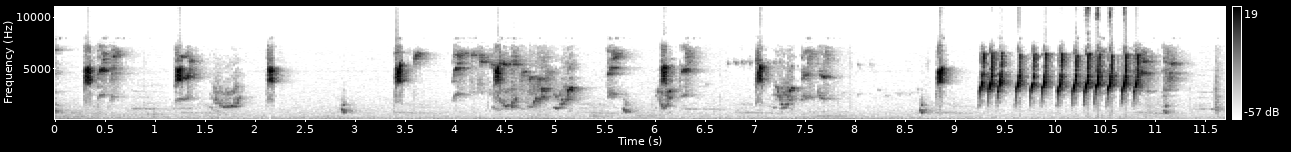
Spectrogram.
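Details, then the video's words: Highly active pancawarna in full, noisy song for songbird tutoring: scattered sharp chirps and twittering phrases, then a long fast rattling trill of rapidly repeated high notes near the end. "Masteran burung pancawarna// gacor super brisik"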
